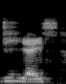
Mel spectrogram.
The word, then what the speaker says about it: dies: It looks like the English word dies, but that's not what it is, and that's not how it's pronounced. It was pronounced dies.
